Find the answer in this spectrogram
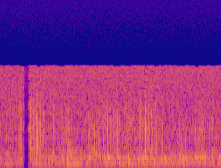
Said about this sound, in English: They are about to take off on their first test flight, and the three powerful engines are softly idling, the propeller blades lazily turning over. The huge airliner looks like a sleek greyhound, eager to be off.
